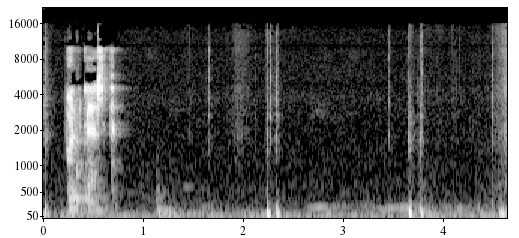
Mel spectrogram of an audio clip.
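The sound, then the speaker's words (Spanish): A quick flurry of keys clattering on an Orbit Writer keyboard near the start, then a few isolated, sharp key presses, including dot 8 pressed as enter to send a message, spaced out over the next few seconds, fairly crisp, with a faint voice murmuring in the background. “Y entonces yo ahora si lo quiero enviar directamente le doy al punto 8, que es el enter a todos los efectos.”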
